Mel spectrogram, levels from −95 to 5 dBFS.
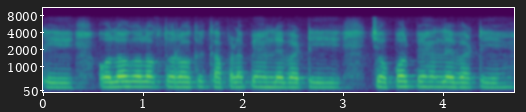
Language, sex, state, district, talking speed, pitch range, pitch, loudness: Bhojpuri, male, Bihar, Muzaffarpur, 125 wpm, 190-205 Hz, 200 Hz, -18 LUFS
